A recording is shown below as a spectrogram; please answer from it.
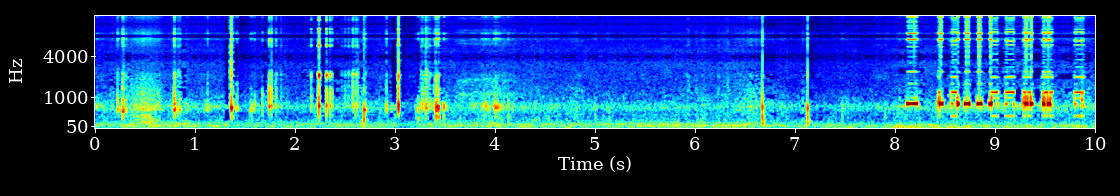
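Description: Digging knife and hands working wet soil and turf, short scrapes and clicks, then from about eight seconds a Garrett AT-series metal detector sounding a rapid run of target beeps, about five a second, signalling a buried metal target.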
